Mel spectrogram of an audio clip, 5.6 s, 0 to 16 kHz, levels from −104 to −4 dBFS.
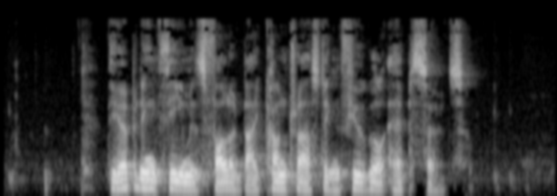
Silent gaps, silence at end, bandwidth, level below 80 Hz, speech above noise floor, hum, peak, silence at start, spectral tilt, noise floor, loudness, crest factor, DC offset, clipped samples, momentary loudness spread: none; 0.95 s; 11.5 kHz; -54 dBFS; 46 dB; none; -10 dBFS; 1.1 s; -5 dB/octave; -71 dBFS; -26 LUFS; 18 dB; under 0.1%; under 0.1%; 8 LU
